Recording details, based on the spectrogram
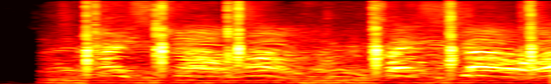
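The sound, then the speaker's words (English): A crowd shouts together in a loud, rhythmic chant, voices rising in repeated bursts with sharp accents, continuous. Protesters on the UNC Chapel Hill campus yell "Racists, go home" near where the Confederate statue Silent Sam stood, surrounding a few men carrying Confederate battle flags. “The crowd is yelling, "Racists, go home."”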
